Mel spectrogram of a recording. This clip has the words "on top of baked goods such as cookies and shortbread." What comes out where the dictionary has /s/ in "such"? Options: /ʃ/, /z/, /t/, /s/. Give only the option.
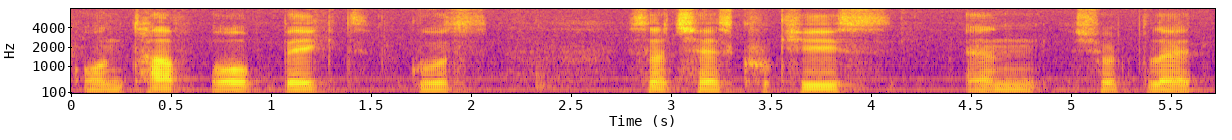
/s/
